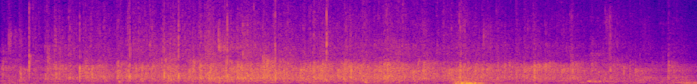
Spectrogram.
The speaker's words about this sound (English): So please, guys, one big round of applause for my female superheroes right here.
